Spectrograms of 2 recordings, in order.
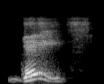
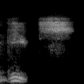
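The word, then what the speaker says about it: Geats: You see, Gates is the secondary, right? Yeah, that's how you pronounce it in G. No, in the show, if you watch it and hear it, they clearly say geese.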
